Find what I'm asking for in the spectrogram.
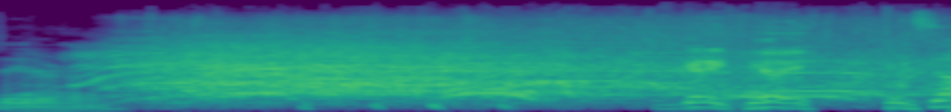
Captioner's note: cheers and applause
